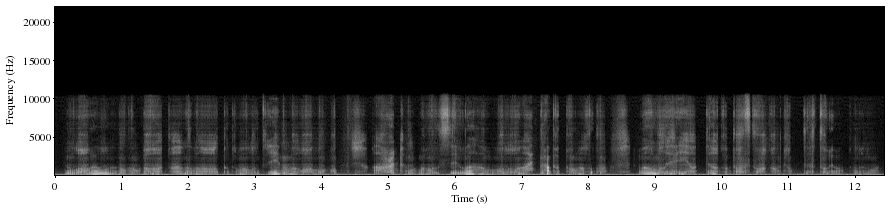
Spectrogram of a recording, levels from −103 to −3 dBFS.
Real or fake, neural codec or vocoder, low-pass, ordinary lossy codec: fake; autoencoder, 22.05 kHz, a latent of 192 numbers a frame, VITS, trained on many speakers; none; none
